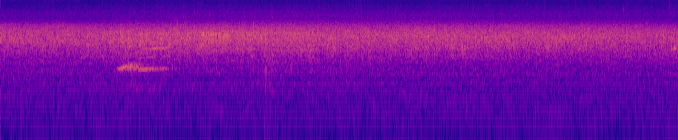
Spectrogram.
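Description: Chicken pieces sizzling in hot oil in a karahi, a steady frying hiss. A short squeak about two seconds in.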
